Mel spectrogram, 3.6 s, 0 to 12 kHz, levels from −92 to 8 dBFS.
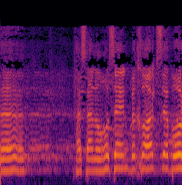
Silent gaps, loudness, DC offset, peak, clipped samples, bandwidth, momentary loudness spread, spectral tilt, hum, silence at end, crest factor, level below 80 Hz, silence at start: none; -26 LUFS; under 0.1%; -8 dBFS; under 0.1%; 8 kHz; 17 LU; -4 dB/octave; none; 0 s; 18 dB; -74 dBFS; 0 s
